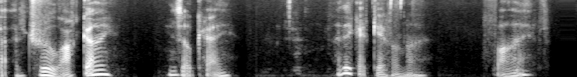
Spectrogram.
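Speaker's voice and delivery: tired, stoned Denver voice, very soft. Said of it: "I could just sound tired and stoned".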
